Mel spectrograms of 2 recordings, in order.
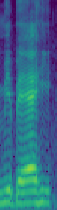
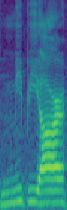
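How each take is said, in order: First: The letters are spelled out with Portuguese letter names. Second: The letters are spelled out with English letter names. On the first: "I'm going to use the Portuguese pronunciation" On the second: "you pronounce M I B R"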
